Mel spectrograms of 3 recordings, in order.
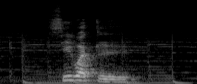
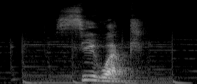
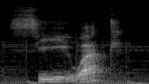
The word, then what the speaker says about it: Cihuatl: Vamos a pegar nuestra lengua a la parte de arriba del paladar y vamos a sacar una T.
